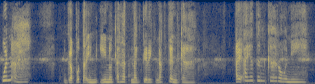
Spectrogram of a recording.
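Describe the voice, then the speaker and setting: Woman acting soft-spoken grieving young woman, Ilocano accent, high voice, faint room noise. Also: lively intonation, measured pace. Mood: tender. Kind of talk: radio drama acting.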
